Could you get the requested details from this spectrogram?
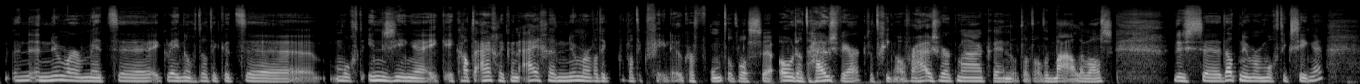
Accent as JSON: {"language": "Dutch", "town": "Amsterdam", "region": "North Holland", "country": "Netherlands", "tie": "born there", "accent": "Gooise R", "said": "Uiteindelijk, ik ben geboren in Amsterdam. Dus ik heb zeker, misschien wel een beetje de Gooise R."}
